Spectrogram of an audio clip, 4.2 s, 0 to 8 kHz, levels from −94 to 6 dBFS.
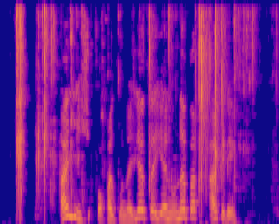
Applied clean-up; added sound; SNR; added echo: classical method Wiener filter.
